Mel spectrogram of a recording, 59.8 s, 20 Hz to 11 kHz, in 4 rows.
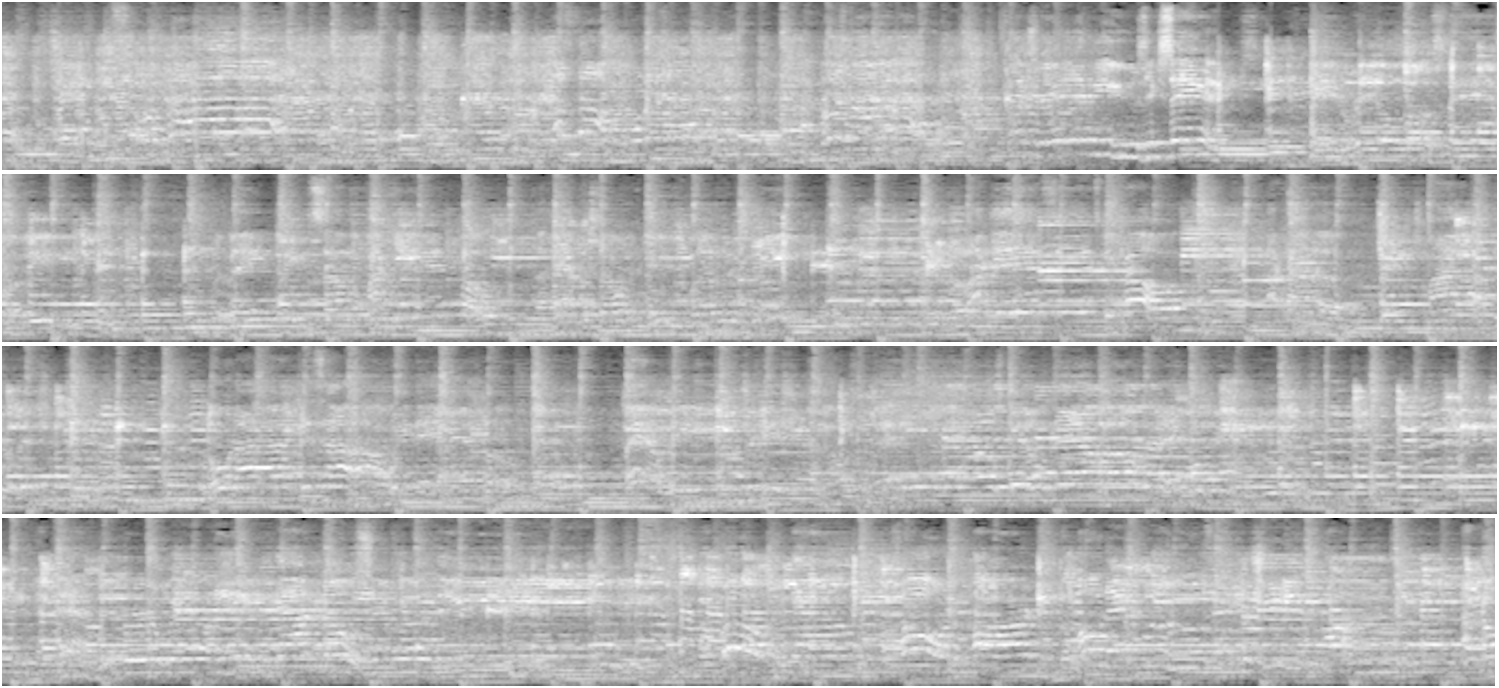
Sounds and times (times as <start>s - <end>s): Bluegrass: 0.0s - 59.7s.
